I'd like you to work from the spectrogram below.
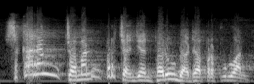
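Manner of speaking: high, loud, fast scoffing dad; hammed-up father mocking tithing, high and loud; dismissive father. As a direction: brush off the son with a scoff. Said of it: "Papa bilang apa?".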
